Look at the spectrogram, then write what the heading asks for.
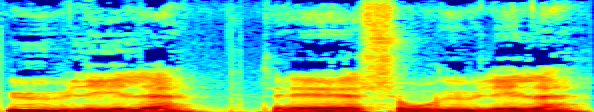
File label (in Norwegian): "ulile", Numedalsmål; De e so ulile.; Adjektiv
